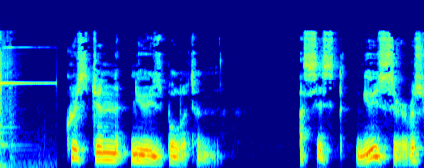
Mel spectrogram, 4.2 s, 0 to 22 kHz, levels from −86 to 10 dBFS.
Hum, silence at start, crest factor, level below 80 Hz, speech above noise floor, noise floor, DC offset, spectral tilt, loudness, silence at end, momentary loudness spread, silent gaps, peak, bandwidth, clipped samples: none; 0 s; 16 dB; -60 dBFS; 64 dB; -84 dBFS; under 0.1%; -4 dB/octave; -20 LUFS; 0 s; 15 LU; none; -6 dBFS; 11.5 kHz; under 0.1%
